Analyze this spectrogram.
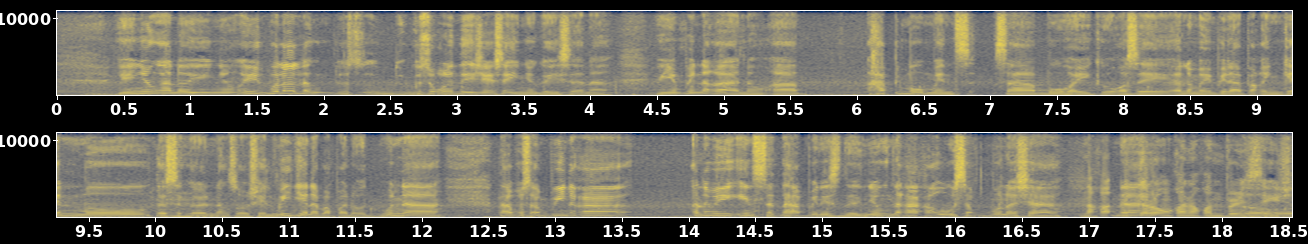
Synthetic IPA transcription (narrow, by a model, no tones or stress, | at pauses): jʊnjʊŋɐno̞jʊnjʊŋjwɐlalɐŋɡʊst̪okonɐt̪ɐʔɪʃasɐʔɪɲːoɡɐjsanɐjʊnjʊŋpinɐkɐʔɐno̞ʔɐt̪hapɪmowmɛnt̪sːɐbuːɦɐjko̞kɐs̬ɛʔɐnomɐjʊŋp̬ɪnaːpɐkɪŋɡɐnmo̞t̪ɐsɐɡɐɾonːɐŋsoʃɐlmiːd̪ijɐnɐpapɐnoʔo̞d̪̚mʊnɐ | t̪aːpo̞sɐŋpiːnɐkɐ | ʔɐnomojʊŋʔinst̪ɐnt̪̚haːpɪnɛs̬d̪onjʊŋnɐkaːkɐʔuːsɐp̚mʊnɐʃannɡɐkːɐɾoʔoŋkɐnɐŋkonvɛɹsoej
